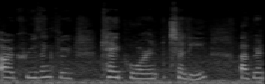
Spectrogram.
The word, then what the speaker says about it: Chile: Today we are cruising through Cape Horn, Chile, but we're not getting off. I told you, South Africans call it Chile. I was taught to pronounce it as Chile. I know it's Chile.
